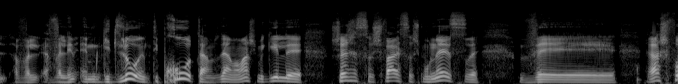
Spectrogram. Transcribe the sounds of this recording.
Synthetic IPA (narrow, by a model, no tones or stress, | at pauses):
avalavaleʔemɡid̪luemt̪ipχuot̪amt̪odeamamaʃmiɡilʃeʃ̬esʁeʃvaesʁeʃmo̞neesʁeve | ʁaʃf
